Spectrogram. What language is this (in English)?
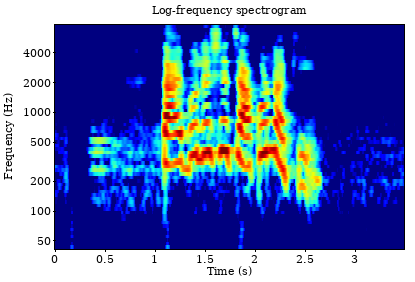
Bangla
